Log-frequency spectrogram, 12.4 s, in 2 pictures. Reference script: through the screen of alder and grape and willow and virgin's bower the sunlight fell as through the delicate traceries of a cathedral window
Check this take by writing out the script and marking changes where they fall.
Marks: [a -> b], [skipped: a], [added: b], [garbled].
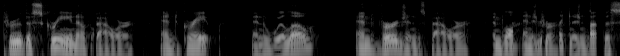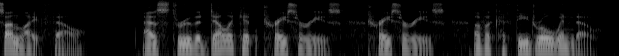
through the screen of [alder -> bower] and grape and willow and virgin's bower [garbled] the sunlight fell as through the delicate traceries [added: traceries] of a cathedral window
